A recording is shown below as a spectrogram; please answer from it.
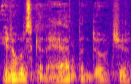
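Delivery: half-whispered, hushed, close and secretive. Retelling how Satan leaned over to the speaker's ear: Satan half-whispering. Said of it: "He's whispering in my ear".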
